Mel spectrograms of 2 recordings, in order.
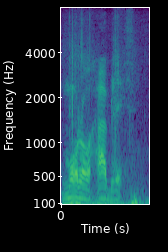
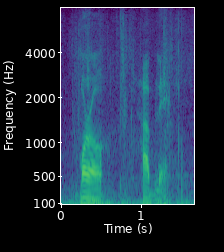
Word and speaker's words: Morro Jable: Again, I'm going to get the pronunciation wrong, but Morro Jable. You don't actually pronounce the J. It's Morro Jable. Morro Jable.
